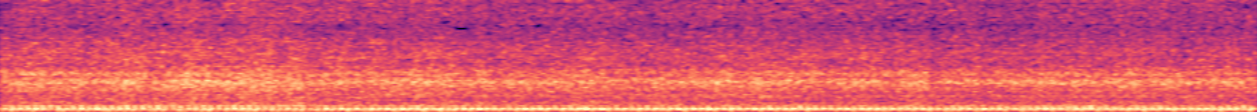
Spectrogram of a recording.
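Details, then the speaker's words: Newly installed Jenny air compressor on rubber mounts, pumping up to operating pressure with the Prevost air lines: an even mid-pitched hum with a fast steady pulse and no knocks or rattles; quieter on the rubber and not loud. "Quieter on the rubber. Yeah. See, I don't think that's loud at all. It's not."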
